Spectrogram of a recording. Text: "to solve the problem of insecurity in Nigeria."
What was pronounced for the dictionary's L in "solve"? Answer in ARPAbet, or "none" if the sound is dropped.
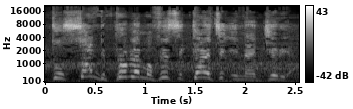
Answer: L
